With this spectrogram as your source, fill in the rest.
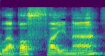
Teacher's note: fa-nya dibaca double, ada tasdidnya. Ditekan biar tampak doublenya. Nun fathah alif, mat tabi'i, panjang dua harokat.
